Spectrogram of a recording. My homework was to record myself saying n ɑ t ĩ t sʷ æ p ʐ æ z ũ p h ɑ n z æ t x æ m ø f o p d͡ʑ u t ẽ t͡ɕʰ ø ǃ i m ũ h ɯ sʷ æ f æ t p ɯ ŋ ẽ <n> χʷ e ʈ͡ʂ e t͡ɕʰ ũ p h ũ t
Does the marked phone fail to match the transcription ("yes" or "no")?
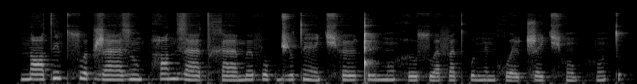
no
